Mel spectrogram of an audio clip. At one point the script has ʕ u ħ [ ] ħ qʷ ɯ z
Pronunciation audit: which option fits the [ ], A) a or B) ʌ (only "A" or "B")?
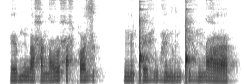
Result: B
